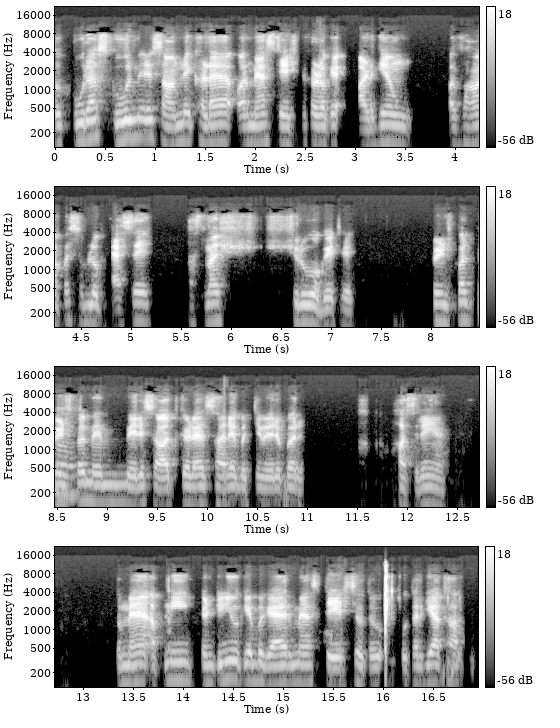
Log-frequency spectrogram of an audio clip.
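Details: Young man who stammers, speaking in Hindi/Urdu; stuttering with word repetitions.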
